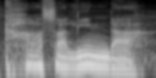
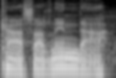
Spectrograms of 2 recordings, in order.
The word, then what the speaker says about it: Casa Linda: It's Casa Linda, not Casa Linda.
